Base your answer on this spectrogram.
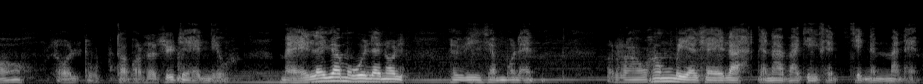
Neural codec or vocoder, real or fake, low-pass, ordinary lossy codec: none; real; 7.2 kHz; none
